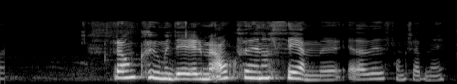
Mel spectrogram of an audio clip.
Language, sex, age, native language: Icelandic, female, 20-29, Icelandic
